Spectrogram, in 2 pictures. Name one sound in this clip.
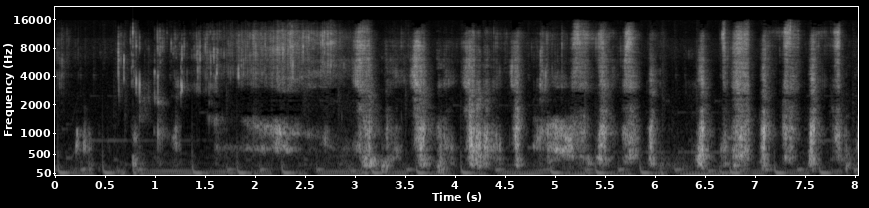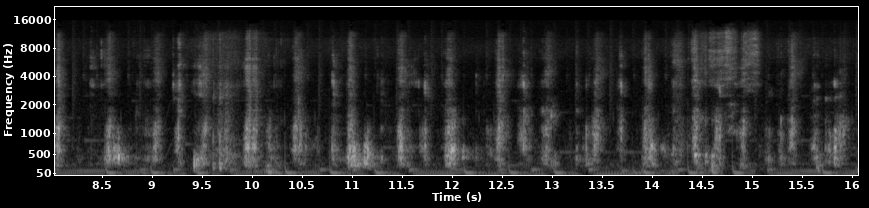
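A young woman chews crunchy leafy greens loudly and close up.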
